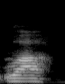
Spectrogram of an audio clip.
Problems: none marked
